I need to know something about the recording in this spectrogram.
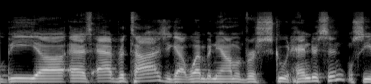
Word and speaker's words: Wembanyama: Make sure you pronounce the name as Tad from New Jersey. Wembanyama.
